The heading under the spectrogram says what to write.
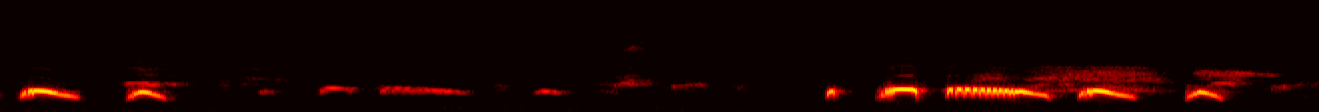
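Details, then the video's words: Morning cooing of a decoy spotted dove meant to attract wild doves. Quieter scattered hoots come first, followed by a strong run of low arched coos and one long vibrating note near the end. "cu gáy - Chim Cu Mồi Thúc Và Gáy Gọi Bổi, Dùng Kích Bổi Vào Buổi Sáng Rất Hiệu Quả"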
